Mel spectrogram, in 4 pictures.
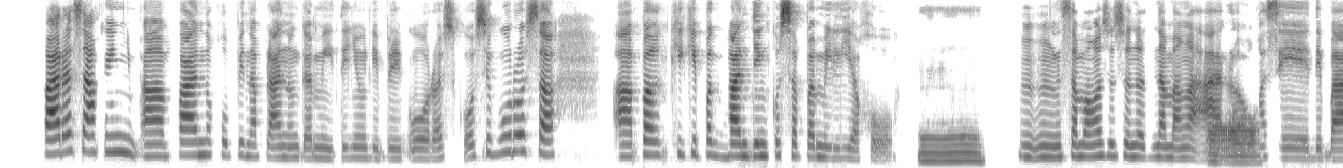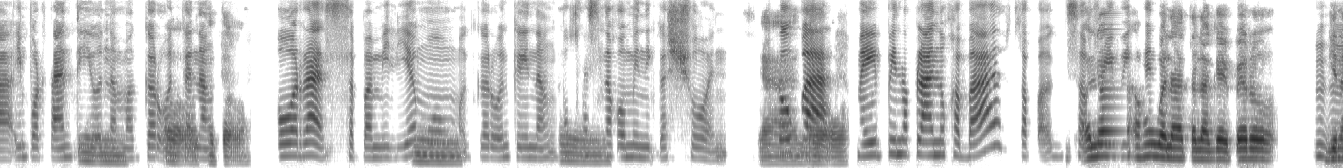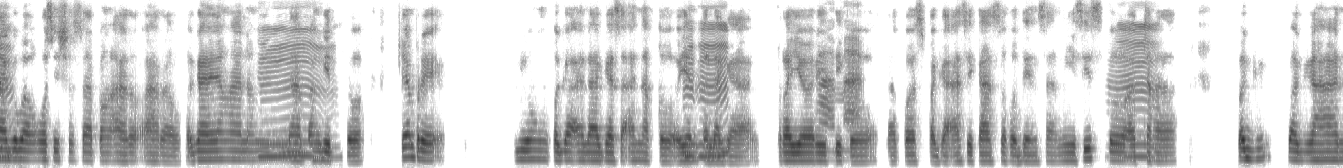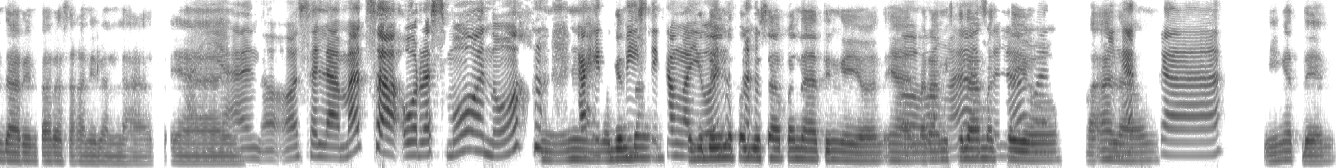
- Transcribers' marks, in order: chuckle
- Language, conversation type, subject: Filipino, unstructured, Ano ang hilig mong gawin kapag may libreng oras ka?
